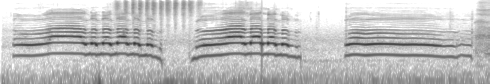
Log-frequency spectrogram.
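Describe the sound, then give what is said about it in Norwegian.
A neighbour's cat meows three times at a balcony door in long, drawn-out, wailing cries, loud, with brief pauses between each call and no one speaking. “Bare la oss først høre utgangspunktet, altså selve mjauinga mm. fra nabokatta.”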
